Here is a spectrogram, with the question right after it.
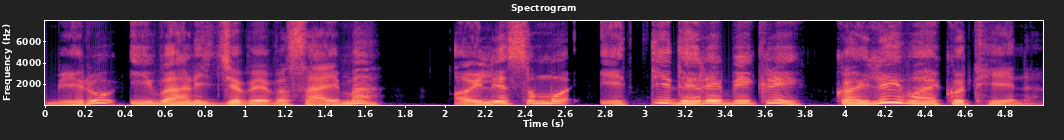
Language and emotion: Nepali, happy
